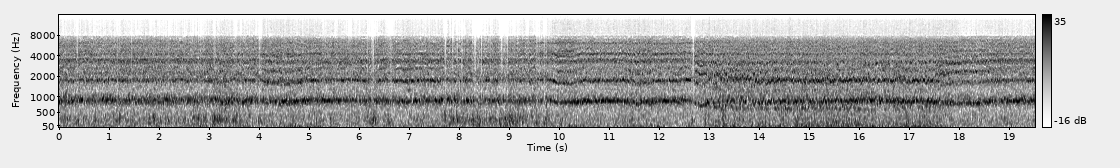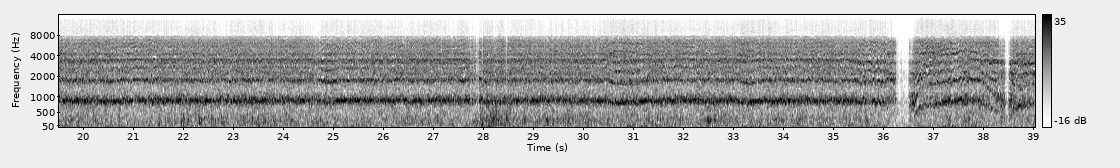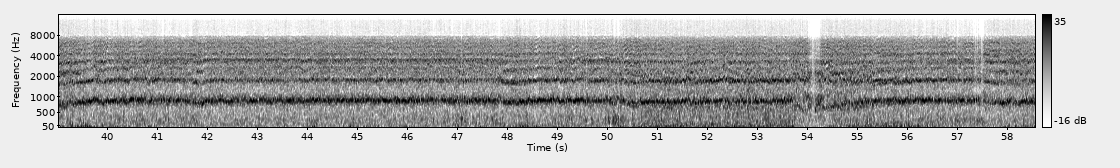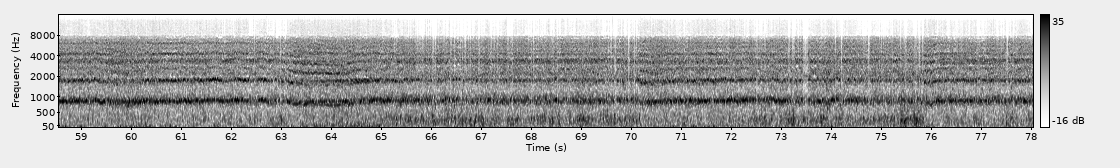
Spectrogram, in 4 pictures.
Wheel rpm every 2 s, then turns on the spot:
240, 230, 230, 230, 230, 230, 210, 190, 200, 230, 230, 230, 230, 240, 230, 230, 230, 220, 150, 150, 230, 230, 230, 230, 230, 200, 170, 180, 230, 220, 230, 220, 230, 230, 230, 230, 230, 240, 230.
none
